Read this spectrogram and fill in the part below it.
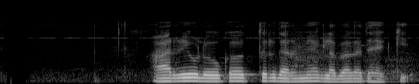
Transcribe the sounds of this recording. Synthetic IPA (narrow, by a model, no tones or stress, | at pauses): aːreuloːkəut̪ːəɾəd̪ʱaɾmejaklabaːɡat̪əɦɛkːḭ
